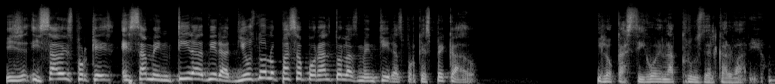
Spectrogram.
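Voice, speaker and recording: A pastor preaching a sermon with a Peruvian Spanish accent, earnest, swinging between emphatic lines and hushed ones and calling the listeners brothers. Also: male voice, high voice, expressive, normal speed. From Peru.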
